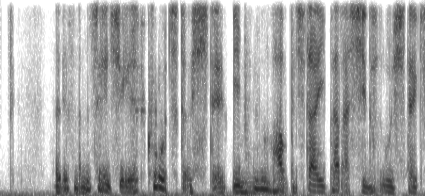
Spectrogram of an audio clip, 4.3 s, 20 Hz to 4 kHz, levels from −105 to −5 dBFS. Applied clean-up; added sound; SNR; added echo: neural diffusion model UNIVERSE++.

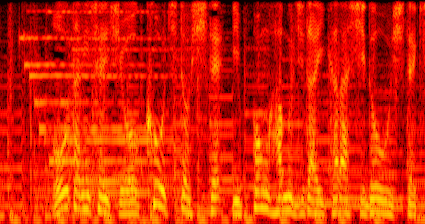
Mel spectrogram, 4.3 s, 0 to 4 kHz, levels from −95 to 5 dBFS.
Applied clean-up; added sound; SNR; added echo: none; none; none; none.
